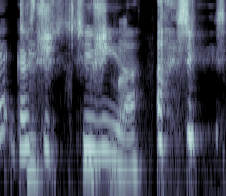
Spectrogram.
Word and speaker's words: Tsushima: Ghost of Tsushima. Tsushima.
